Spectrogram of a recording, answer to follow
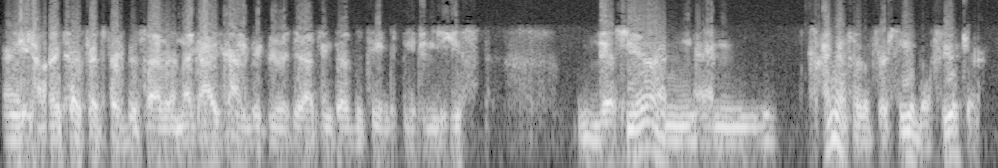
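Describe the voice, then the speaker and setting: A man's voice: sits low, fairly even intonation, quick pace, pushed and bright, breathy edge, no echo, poor audio. A man co-hosting a casual sports podcast in an attic, talking through his analysis in an agreeable, conversational way. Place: attic of a house, recording in summer heat.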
